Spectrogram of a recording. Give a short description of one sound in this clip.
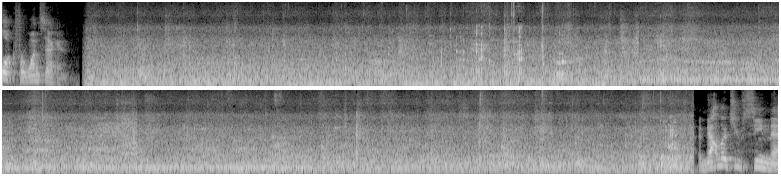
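Pigs grunt and squeal.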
